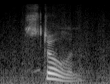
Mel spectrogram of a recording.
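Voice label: "stolen", US English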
